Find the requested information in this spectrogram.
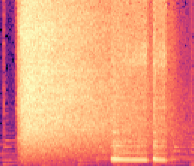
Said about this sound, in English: But next week, there'll be a grinding of the gears as I ask you for the mightiest mechanical marvel in the east of England. It could be the locomotives on the North Norfolk Poppy Line.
